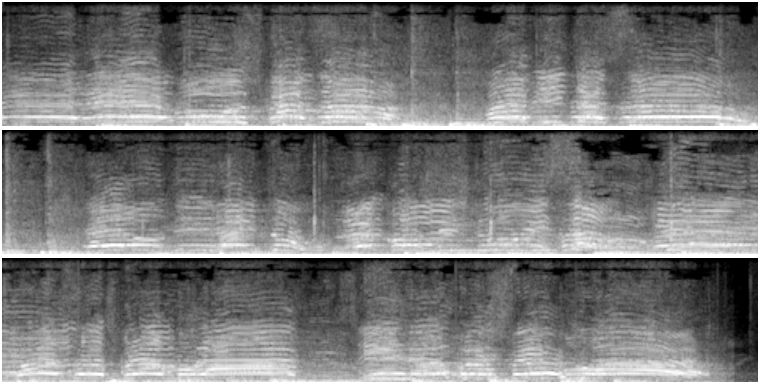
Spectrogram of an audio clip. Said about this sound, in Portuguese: Este sábado, ouvimos pelas ruas de todo o país gritos como.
